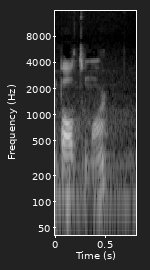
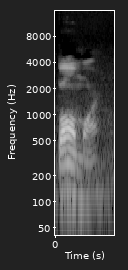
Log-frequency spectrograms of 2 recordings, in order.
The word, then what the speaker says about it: Baltimore: college of art in baltimore or baltimore you know say the t um just like in maryland just like maryland yeah don't pronounce the t no um so so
